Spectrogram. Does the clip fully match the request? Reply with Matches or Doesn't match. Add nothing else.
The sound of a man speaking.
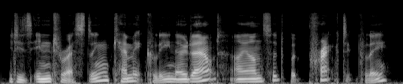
Matches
